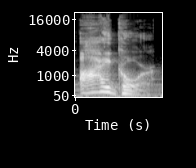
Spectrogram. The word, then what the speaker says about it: Igor: into his partner's chest it's pronounced i gore the old man says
